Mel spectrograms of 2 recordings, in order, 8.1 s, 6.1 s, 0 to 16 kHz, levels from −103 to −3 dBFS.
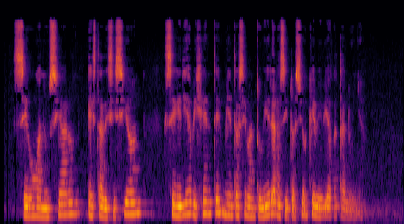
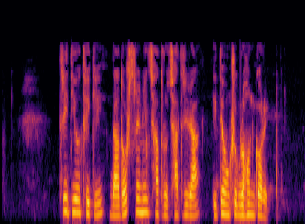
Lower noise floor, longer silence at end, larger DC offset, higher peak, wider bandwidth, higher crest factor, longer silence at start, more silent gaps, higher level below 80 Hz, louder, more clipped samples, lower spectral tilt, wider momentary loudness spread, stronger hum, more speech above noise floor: first, -71 dBFS vs -66 dBFS; about the same, 0.85 s vs 0.75 s; neither; second, -16 dBFS vs -2 dBFS; first, 11.5 kHz vs 7.8 kHz; about the same, 18 dB vs 20 dB; second, 0.3 s vs 1.2 s; neither; second, -80 dBFS vs -60 dBFS; second, -32 LUFS vs -21 LUFS; neither; about the same, -4.5 dB/octave vs -5.5 dB/octave; about the same, 10 LU vs 8 LU; neither; second, 39 dB vs 46 dB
